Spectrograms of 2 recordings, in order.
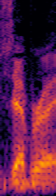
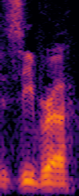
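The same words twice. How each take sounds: First: It is said with a South African pronunciation. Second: It is said with an American pronunciation.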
